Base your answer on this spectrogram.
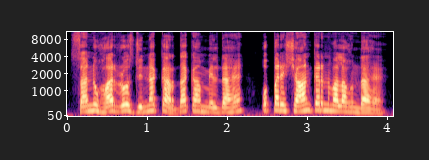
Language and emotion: Punjabi, disgusted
